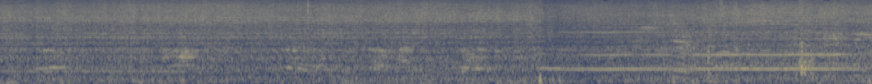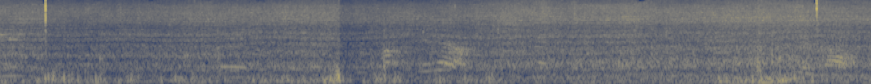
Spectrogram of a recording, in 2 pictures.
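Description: A small passenger ferry's engine running as it passes close by, with the wash of its wake, wind on the microphone and people's voices in the background. A steady whistle-like tone sounds for about a second and a half near the middle.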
